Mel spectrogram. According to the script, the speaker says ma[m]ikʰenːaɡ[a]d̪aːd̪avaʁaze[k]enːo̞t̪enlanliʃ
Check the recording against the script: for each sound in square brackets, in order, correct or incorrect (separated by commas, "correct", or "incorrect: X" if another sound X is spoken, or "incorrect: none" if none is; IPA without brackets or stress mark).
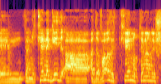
incorrect: n, incorrect: i, incorrect: kʰ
